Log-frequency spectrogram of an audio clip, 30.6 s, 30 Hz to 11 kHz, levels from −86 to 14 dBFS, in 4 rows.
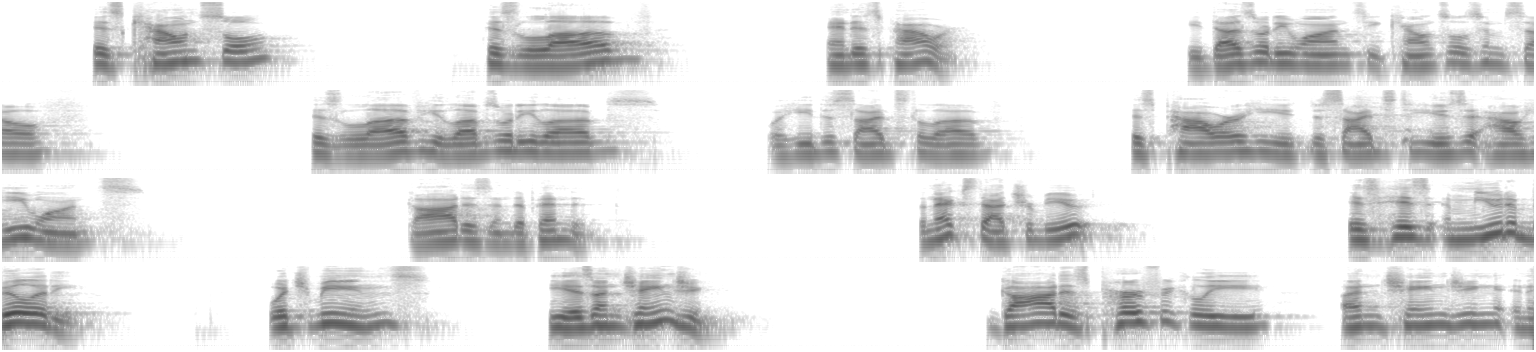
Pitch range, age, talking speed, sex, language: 125-165 Hz, 40-59, 110 wpm, male, English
